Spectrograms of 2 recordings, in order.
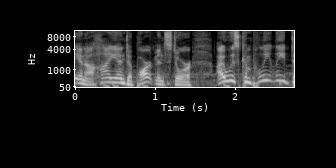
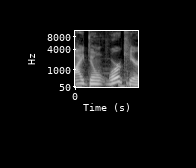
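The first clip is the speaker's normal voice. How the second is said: normal talking voice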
